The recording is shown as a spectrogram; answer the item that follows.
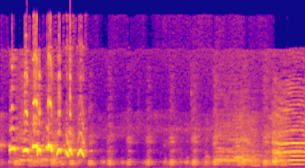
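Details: Rengganis belting out song said to trigger answering song from other rengganis: a burst of high whistled notes, then a steady patter of short chattering notes and a rougher, noisier flurry at the end.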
